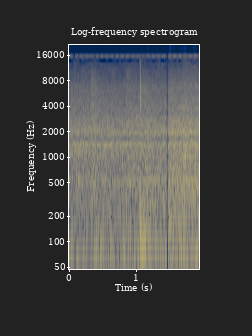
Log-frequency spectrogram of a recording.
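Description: A local train running beside the Air Self-Defense Force Chitose Base near New Chitose Airport, heard from inside as a steady rolling rumble with one brief dip in the middle.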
